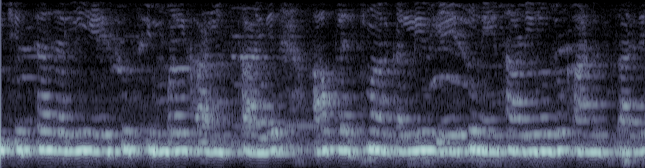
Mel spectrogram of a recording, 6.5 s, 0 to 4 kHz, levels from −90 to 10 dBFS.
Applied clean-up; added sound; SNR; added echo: none; none; none; reverberation time 0.8 s.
